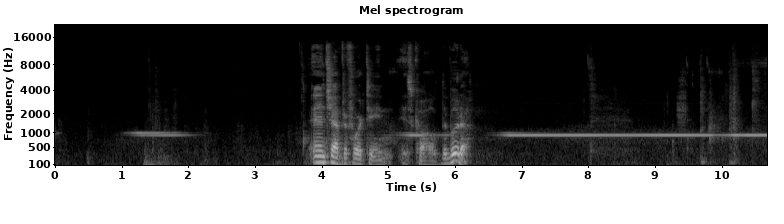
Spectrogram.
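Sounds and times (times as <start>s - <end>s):
steady electronic ringing tone from a small audio recorder: 1.0s - 2.2s, 4.9s - 10.6s
speech: 3.8s - 6.3s.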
